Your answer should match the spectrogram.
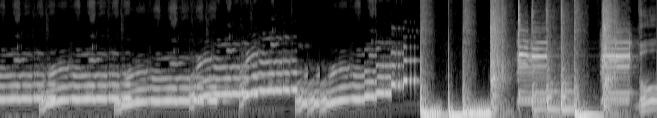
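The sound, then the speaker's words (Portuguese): A voice imitates a tape fast-forwarding to mark a jump ahead in time: a quick series of squeaky, rising pitched glides, then a burst of louder, garbled chattering sounds, fairly loud with no other talk. “ele vai dar um salto no tempo agora, vai rolar um, um fast vai forward”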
